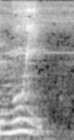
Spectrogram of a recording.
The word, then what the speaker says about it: mui: Now in Bengali, that's not said Muni, it's said Mui.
